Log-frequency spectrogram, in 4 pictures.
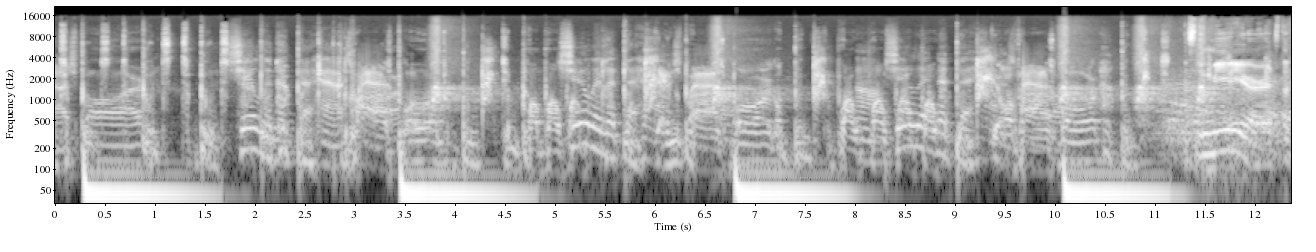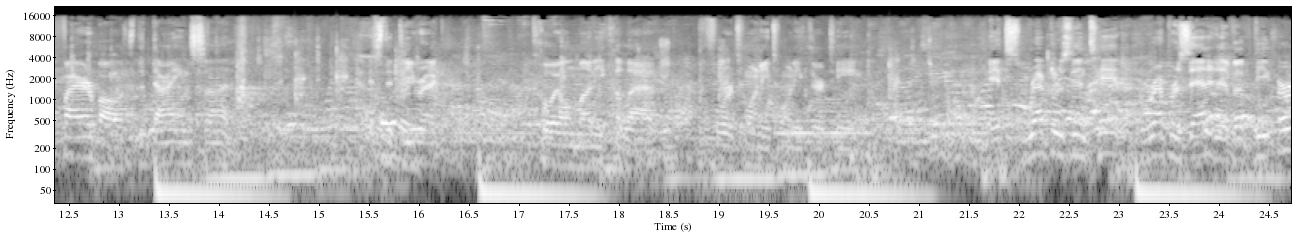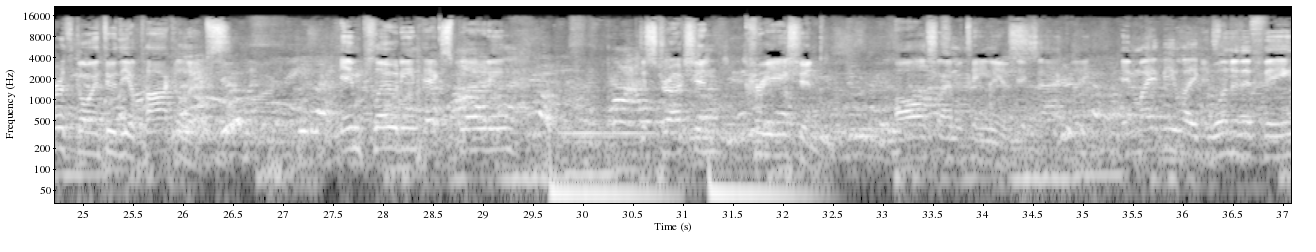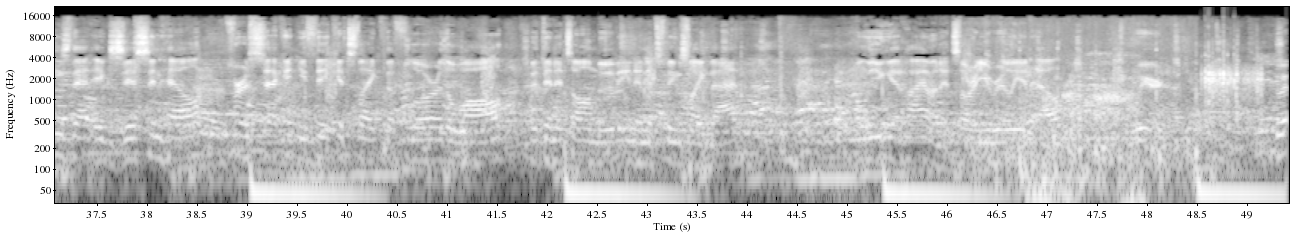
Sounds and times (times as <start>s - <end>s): Speech: 0.0s - 4.0s, 4.6s - 10.6s, 11.2s - 49.4s.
